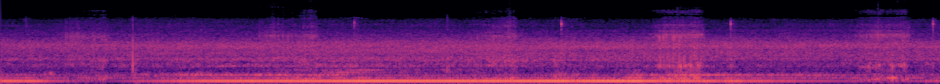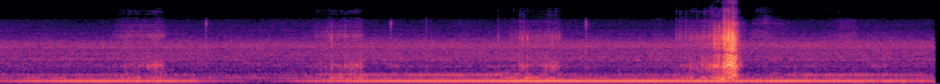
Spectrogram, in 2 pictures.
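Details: Dog snoring again: low, steady rumbling breaths in repeated cycles, about four a minute, during sleep, with a sharp noise near the end; snoring.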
